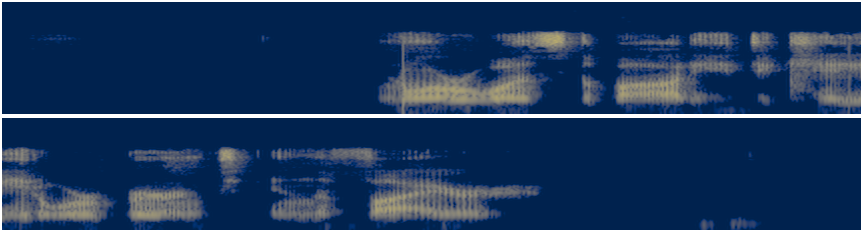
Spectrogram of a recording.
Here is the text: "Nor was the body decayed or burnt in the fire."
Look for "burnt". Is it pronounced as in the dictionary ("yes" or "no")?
yes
